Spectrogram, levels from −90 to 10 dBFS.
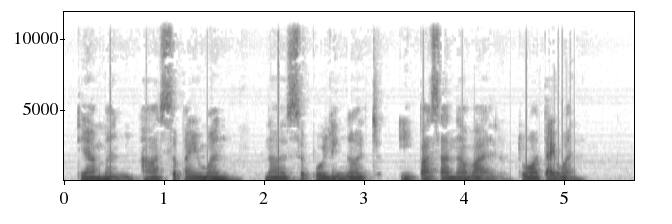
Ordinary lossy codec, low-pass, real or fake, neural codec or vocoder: MP3, 96 kbps; 10.8 kHz; real; none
